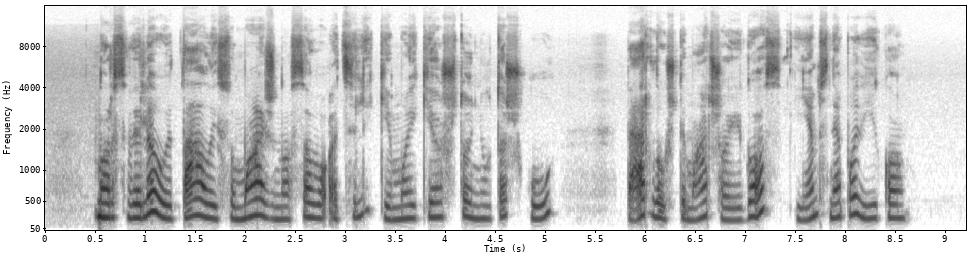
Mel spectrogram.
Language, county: Lithuanian, Vilnius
